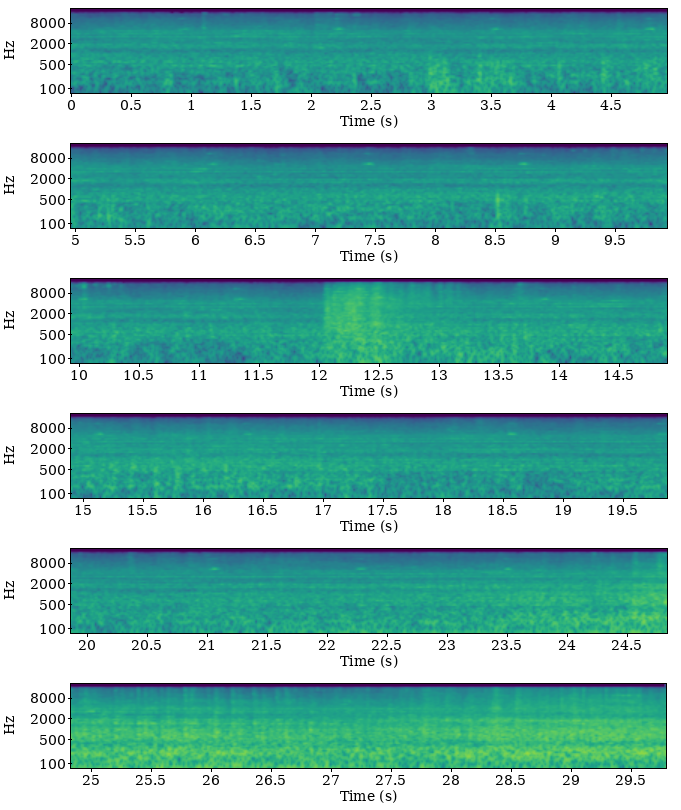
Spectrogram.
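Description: Freight train cars rolling past close by: a steady rumble and clatter of steel wheels on the rails, with thin steady squeal tones from the wheels. About twelve seconds in there is a brief loud rush of noise, and the rumble grows louder over the last few seconds.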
